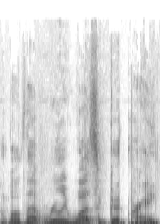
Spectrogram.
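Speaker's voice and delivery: usual speaking voice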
